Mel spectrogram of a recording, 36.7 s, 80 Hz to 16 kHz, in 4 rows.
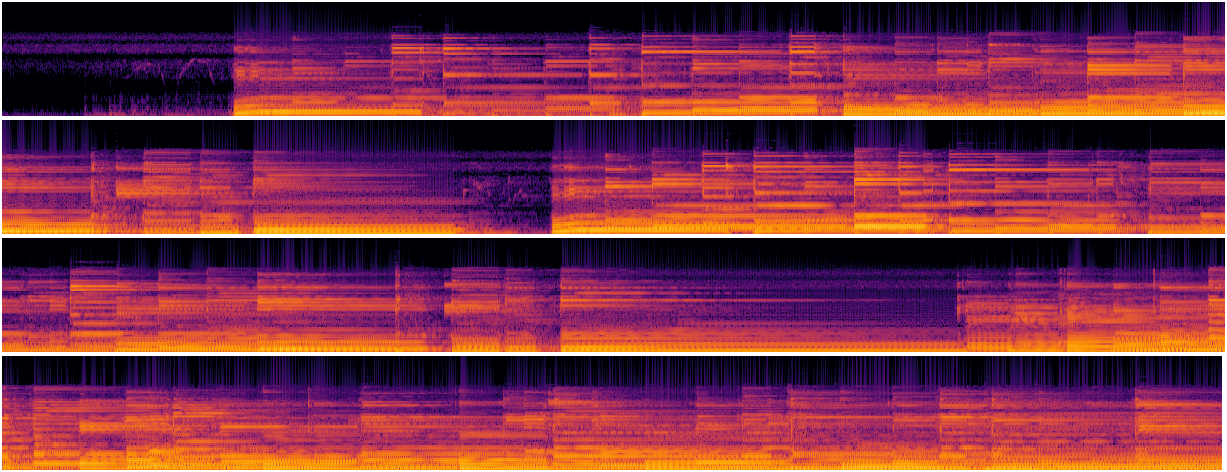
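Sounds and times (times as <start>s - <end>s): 
humbucker electric guitar through a Fender Twin amplifier: 0.0s - 36.6s.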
